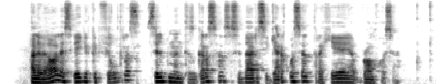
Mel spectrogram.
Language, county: Lithuanian, Utena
